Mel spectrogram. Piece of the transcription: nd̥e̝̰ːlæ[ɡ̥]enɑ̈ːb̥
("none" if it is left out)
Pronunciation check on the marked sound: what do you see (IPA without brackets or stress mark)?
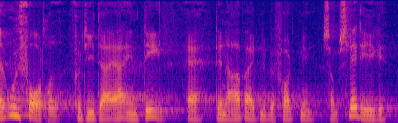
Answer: d̥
